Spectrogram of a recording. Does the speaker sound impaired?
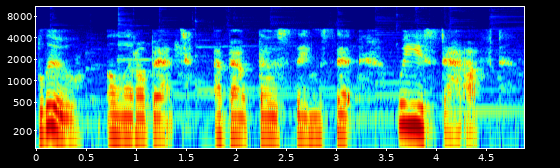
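Yes: aphasia after stroke; in recovery, in speech therapy, aphasia improving; aphasia getting a lot better, choir singing lost with aphasia.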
